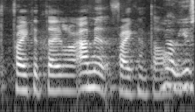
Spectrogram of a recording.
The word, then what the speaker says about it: Frankenthaler: um because she did the did i say frankenthaler i meant frankenthal no you said it right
